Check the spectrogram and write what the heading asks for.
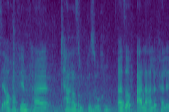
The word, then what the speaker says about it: Taghazout: auch auf jeden Fall Tarasut besuchen. Also auf alle Fälle. Ich schreibe euch mal nochmal den Namen hier unten hin, weil es wird ein bisschen anders geschrieben, als es ausgesprochen wird, deswegen wisst ihr da nochmal Bescheid.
